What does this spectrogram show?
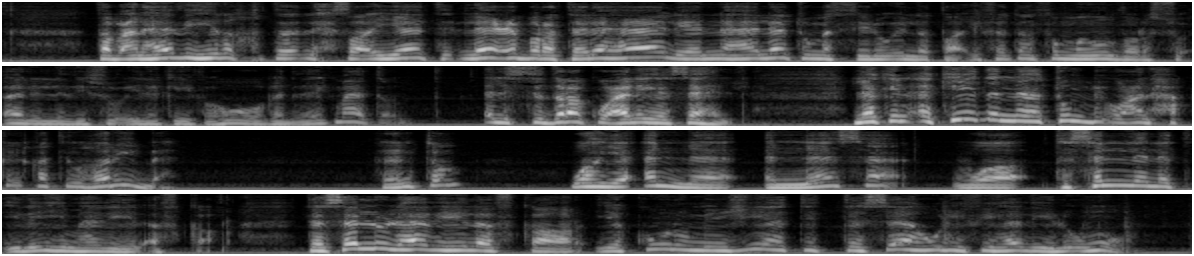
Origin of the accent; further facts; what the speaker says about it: Tunisia; أحد الدعاة المعروفين عندنا في تونس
